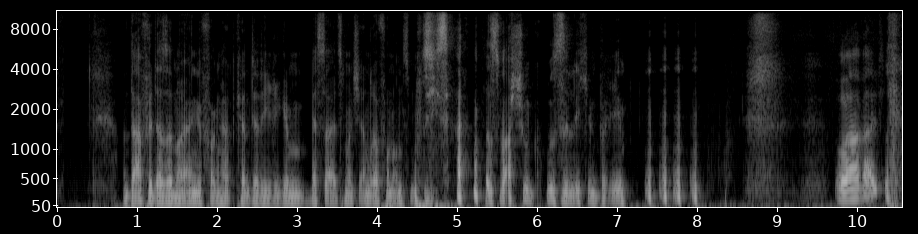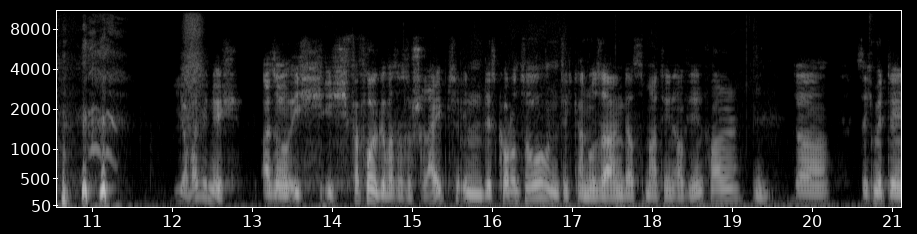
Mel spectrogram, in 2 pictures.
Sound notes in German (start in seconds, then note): 7.5 schnauben; 10.3 gelächter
